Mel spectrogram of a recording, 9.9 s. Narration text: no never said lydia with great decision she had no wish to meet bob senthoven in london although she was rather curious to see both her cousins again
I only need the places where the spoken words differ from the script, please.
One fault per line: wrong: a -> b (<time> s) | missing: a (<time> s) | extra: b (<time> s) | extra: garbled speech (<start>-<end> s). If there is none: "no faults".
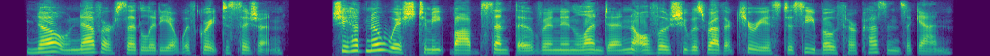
no faults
